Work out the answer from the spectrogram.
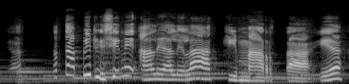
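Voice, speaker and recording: This is a woman delivering a sermon at a church service, reading scripture and explaining it verse by verse. Her voice sits a little high and rings bright and clear. Soft music plays faintly behind her. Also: wildly swooping pitch, normal speed. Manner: explaining, often adds "ya" and "Saudaraku". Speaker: preacher.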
